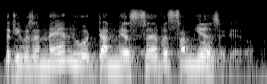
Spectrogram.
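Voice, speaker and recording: An actor playing a proud, imperious judge in an old radio drama, husky and formal in speech. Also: male voice, high voice, animated, a little mellow. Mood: defensive. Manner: imperious, formal, quick to take offence. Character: proud, indignant High Court judge under suspicion.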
